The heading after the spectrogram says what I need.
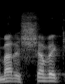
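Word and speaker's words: Matijevic: going to be jj marishevik i hope i got that one right this time mata shevik is the phonetic pronunciation and we've been struggling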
